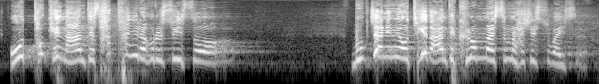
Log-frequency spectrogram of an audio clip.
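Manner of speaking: high, loud acted protest; hammed-up angry objection; indignant outburst. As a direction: complain as if deeply offended. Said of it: "이러면서 막 화를 내고".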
